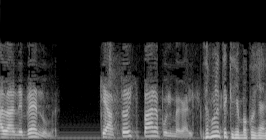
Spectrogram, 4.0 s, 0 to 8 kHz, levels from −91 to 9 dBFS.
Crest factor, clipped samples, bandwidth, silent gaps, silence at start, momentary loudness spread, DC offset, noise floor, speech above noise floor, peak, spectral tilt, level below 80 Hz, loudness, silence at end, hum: 14 dB; under 0.1%; 5.8 kHz; none; 0 s; 8 LU; under 0.1%; -51 dBFS; 32 dB; -6 dBFS; -11.5 dB/octave; -64 dBFS; -20 LUFS; 0 s; 50 Hz at -50 dBFS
